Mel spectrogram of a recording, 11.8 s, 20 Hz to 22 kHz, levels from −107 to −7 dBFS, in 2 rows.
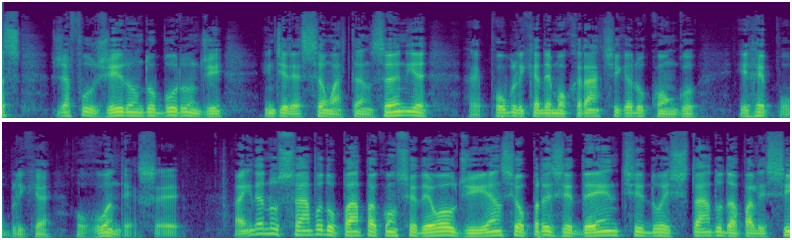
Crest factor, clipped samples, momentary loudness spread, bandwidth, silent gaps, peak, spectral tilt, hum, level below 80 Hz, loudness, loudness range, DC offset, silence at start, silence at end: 18 dB; under 0.1%; 12 LU; 16 kHz; none; -8 dBFS; -6 dB/octave; none; -54 dBFS; -27 LUFS; 6 LU; under 0.1%; 0 s; 0 s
